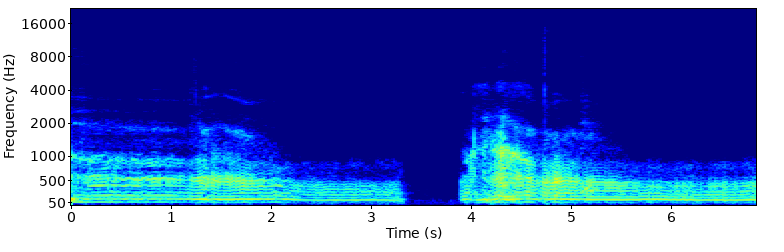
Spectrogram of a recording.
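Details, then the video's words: Angry big cat giving a continuous low, rumbling growl that breaks off briefly, then resumes with a harsher, rising, hissy outburst before settling back into the steady growl. Indoors. "Big Angry Hissing Cat"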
